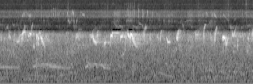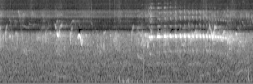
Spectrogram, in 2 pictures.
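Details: Birds in the morning at a hill-station tea plantation with terrace farming: scattered faint, thin chirps against a steady hiss, then a loud, rapid trill of repeated notes for about a second and a half near the end.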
